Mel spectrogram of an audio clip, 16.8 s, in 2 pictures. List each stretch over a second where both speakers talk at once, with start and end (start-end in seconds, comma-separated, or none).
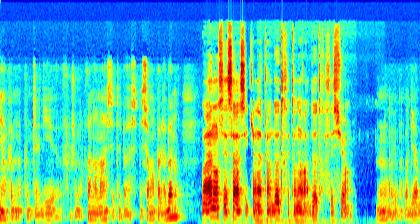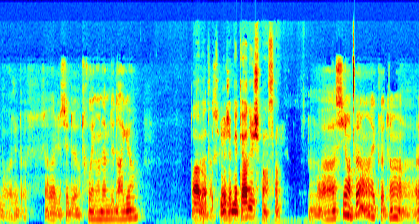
none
